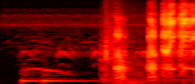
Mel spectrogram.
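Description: A boar grunts: a quiet stretch of faint low hum gives way to a few rough, noisy grunting bursts that grow louder toward the end.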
